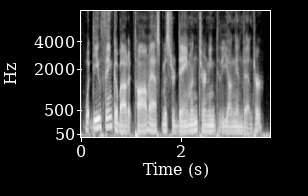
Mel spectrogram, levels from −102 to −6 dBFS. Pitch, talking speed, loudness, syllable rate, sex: 100 Hz, 235 wpm, -18 LUFS, 6.1 syllables/s, male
